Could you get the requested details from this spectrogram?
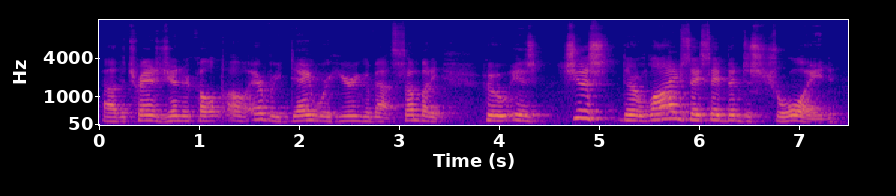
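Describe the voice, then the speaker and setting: High-voiced man leading a group study. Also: normal speed. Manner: rambling, with frequent restarts and repeated words; rhetorical questions to the group. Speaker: Bible study leader. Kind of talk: informal Bible study talk. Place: church meeting room. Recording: echoey room recording.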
